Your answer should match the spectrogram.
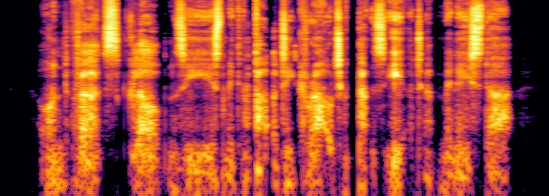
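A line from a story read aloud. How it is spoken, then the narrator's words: Growling voice. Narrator (German): ertönte Moodys knurrende Stimme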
